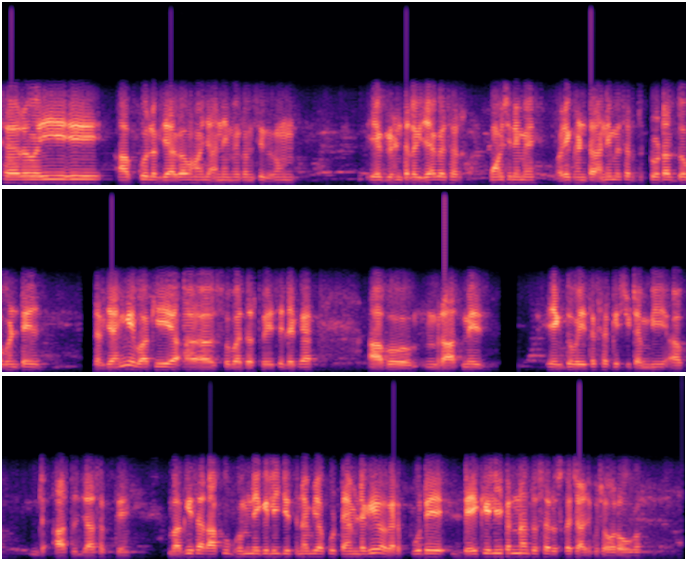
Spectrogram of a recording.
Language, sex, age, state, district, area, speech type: Urdu, male, 18-30, Delhi, East Delhi, urban, conversation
